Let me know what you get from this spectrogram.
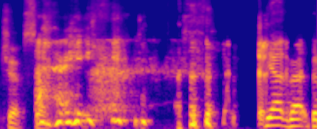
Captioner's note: chuckles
